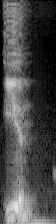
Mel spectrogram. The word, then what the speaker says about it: Eoin: And under Ian Morgan, I think they pronounce it Ian, but whatever.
